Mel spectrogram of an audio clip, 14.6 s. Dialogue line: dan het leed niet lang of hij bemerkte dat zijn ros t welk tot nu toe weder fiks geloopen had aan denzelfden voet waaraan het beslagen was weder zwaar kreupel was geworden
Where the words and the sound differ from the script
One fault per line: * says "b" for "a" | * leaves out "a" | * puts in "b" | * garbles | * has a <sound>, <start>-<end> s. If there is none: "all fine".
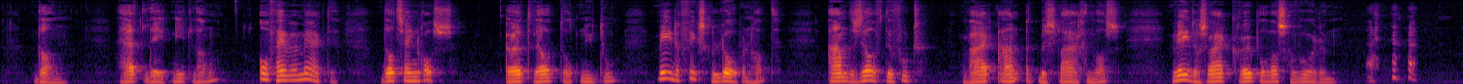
* has a laugh, 13.7-14.2 s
